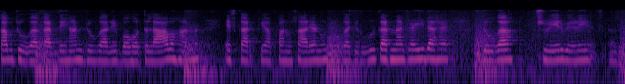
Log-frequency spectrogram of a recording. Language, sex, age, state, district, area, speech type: Punjabi, female, 60+, Punjab, Barnala, rural, spontaneous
